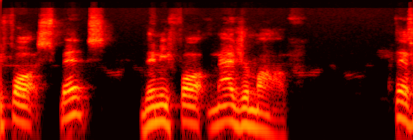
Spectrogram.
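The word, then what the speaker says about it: Madrimov: So he fought Spence then he fought Majimov.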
